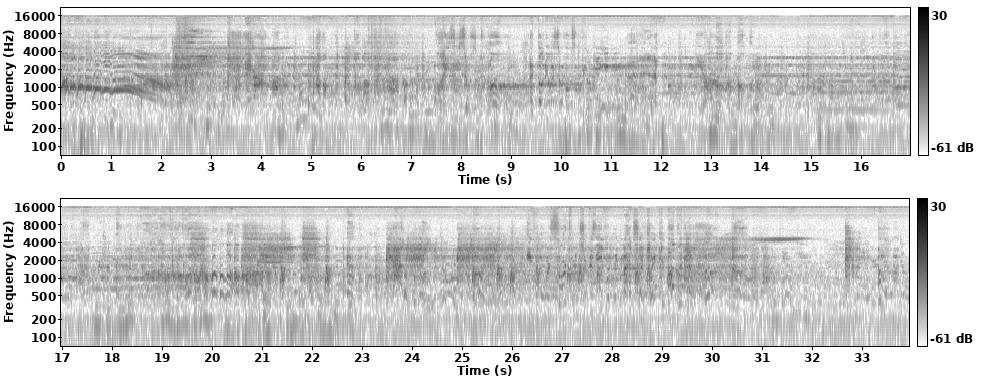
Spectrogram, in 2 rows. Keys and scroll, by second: 0.8 Down, 1.8 Down, 2.2 Left, 10.2 Right, 11.0 Right, 11.8 Return.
